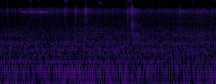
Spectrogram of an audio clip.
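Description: Pigeons pecking seed off a tiled floor: faint, scattered soft ticks over a low, steady background rumble.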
